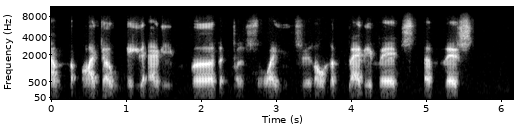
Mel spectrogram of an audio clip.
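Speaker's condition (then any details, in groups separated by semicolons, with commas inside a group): Laryngectomy, speech-generating device, electrolarynx; laryngectomy, voice prosthesis; laryngectomy many years ago; uses electrolarynx rather than voice prosthesis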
